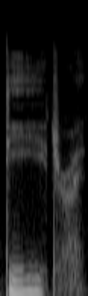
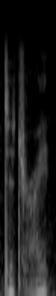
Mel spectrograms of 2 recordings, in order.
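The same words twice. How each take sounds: First: It is said in a Southern US accent. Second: It is said in a plain general accent. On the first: "as the Southerners say" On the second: "we all know it's Detroit"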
